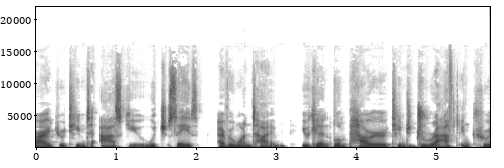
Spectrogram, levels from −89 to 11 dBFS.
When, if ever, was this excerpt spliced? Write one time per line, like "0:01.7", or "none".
0:03.7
